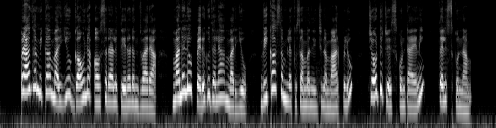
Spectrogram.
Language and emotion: Telugu, neutral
